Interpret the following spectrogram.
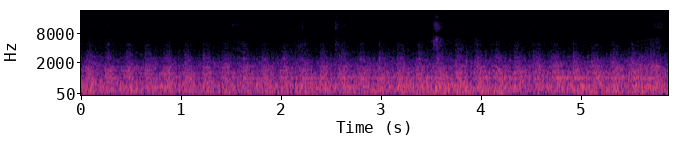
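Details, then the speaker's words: Antique Hunter R-36 "Original" 36-inch ceiling fan, possibly up to 90 years old, running at speed: a smooth, even whoosh of steady airflow with a soft, regular motor hum and no rubbing, clicking or wobble; normal healthy running. "Yeah, 100 years later, still running great."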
